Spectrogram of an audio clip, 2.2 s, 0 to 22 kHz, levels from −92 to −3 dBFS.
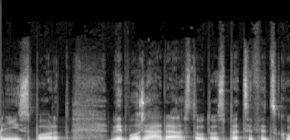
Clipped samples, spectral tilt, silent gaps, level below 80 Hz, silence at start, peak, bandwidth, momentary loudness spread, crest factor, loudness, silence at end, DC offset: under 0.1%; -5 dB/octave; none; -38 dBFS; 0 s; 0 dBFS; 16 kHz; 7 LU; 16 dB; -18 LUFS; 0 s; under 0.1%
